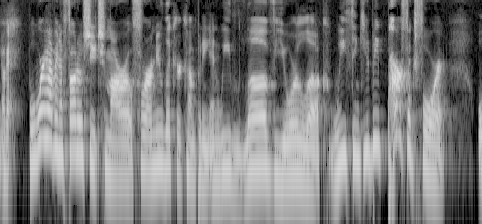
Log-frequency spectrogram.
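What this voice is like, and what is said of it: Put-on Southern accent. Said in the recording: “I'm going to revert back to ... voice ... That's not my voice ... Have you had a southern accent since I've known you?”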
